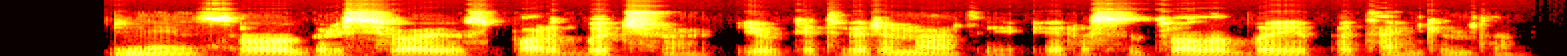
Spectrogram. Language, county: Lithuanian, Kaunas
